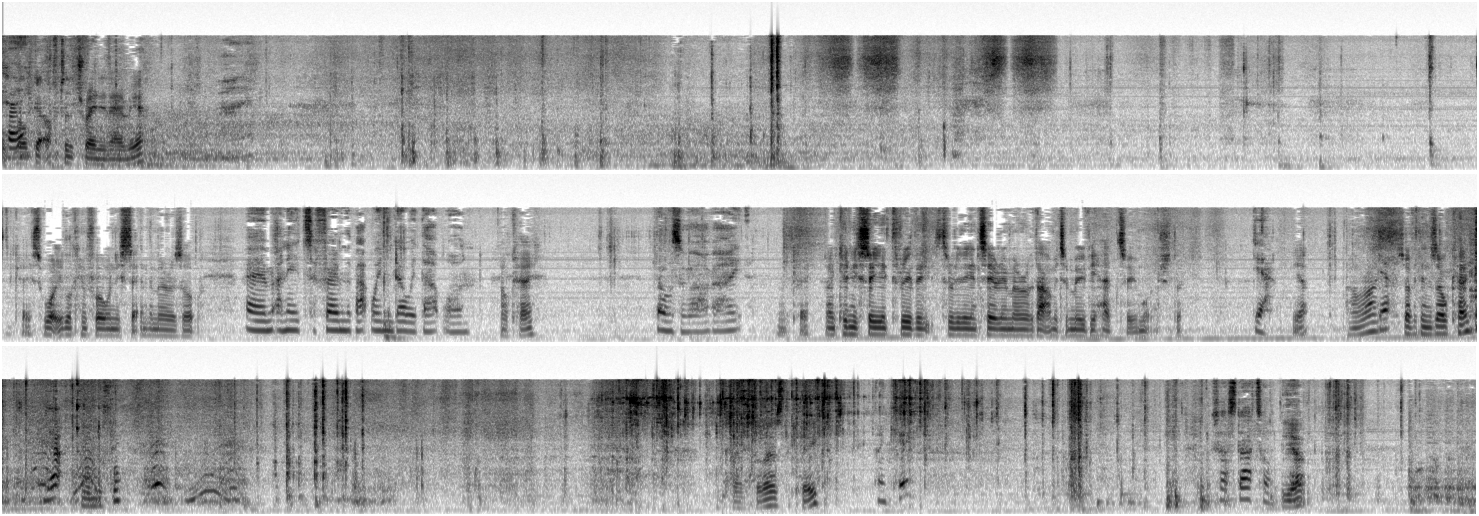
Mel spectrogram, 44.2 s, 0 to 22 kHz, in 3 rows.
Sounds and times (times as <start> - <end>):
Car: 0.0 - 11.7, 25.5 - 44.2.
